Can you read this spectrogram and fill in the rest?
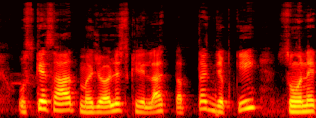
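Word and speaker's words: mjolis: क्या किया, and played मेजोलिस, ठीक है, मेजोलिस इसका सही प्रोनाउंसिएशन है, with his guest until bed time.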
